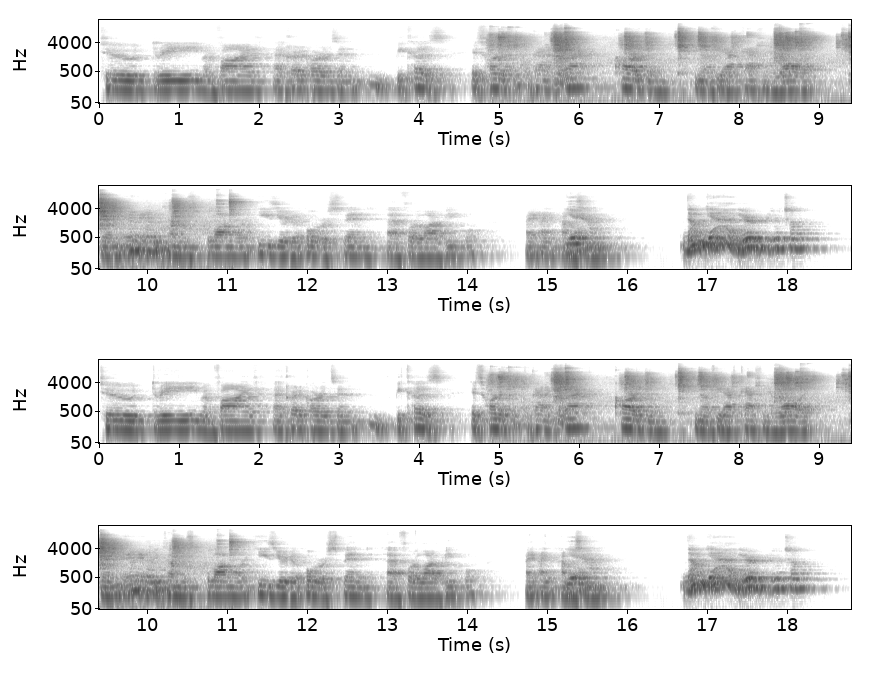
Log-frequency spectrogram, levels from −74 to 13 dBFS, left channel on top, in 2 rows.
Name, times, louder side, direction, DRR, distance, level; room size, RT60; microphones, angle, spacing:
voice 1, 0.0-4.3 4.6-6.1 6.4-7.1 7.4-8.9 9.4-14.1 14.7-15.7, right 2 dB, 45° right, 1 dB, 0.4 m, -28 dB
sound 1, 4.8-5.9 6.5-6.9 7.2-8.1 8.4-9.7 10.0-10.1 10.3-11.0, equal, 30° left, 1.1 m, -22 dB
voice 2, 9.8-10.2 15.2-15.6 16.7-18.1, left 1 dB, 70° left, -2 dB, 0.8 m, -23 dB
2.7 x 2.7 x 2.5 m, 0.92 s
head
